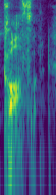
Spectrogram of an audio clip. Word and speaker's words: Coughlin: they c u g it's cough right everybody right you know just says Coughlin and we get out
